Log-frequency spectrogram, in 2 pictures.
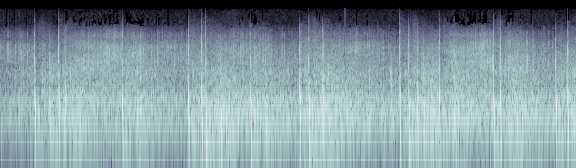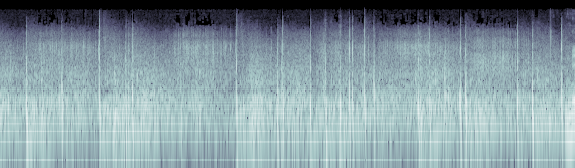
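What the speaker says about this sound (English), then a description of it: "Fireworks were set off, celebrating the historic win." Fireworks celebrating a presidential election win pop and crackle continuously in dense bursts, a steady barrage of sharp bangs at middle distance with no pause.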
